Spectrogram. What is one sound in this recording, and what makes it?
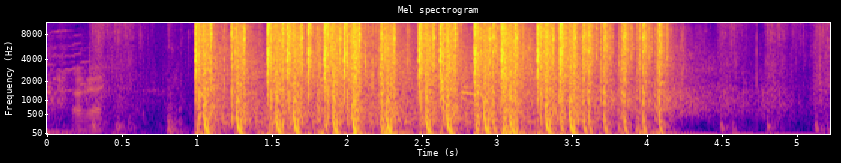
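A rifle fires in a rapid, loud burst of shots.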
